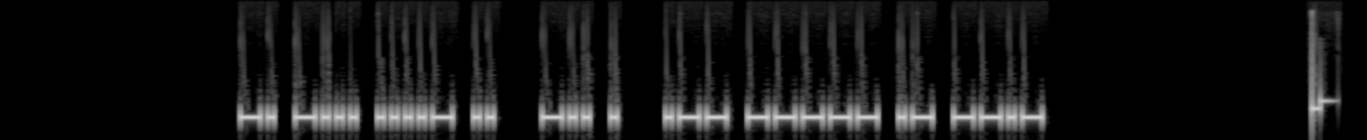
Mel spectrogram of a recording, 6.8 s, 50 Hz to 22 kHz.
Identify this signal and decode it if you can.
Morse code, heard as a keyed tone, about 34 wpm, 700 Hz. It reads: NB4I DE W0AQ
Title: USA Callsign DE Callsign - 4 Characters - 35wpm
